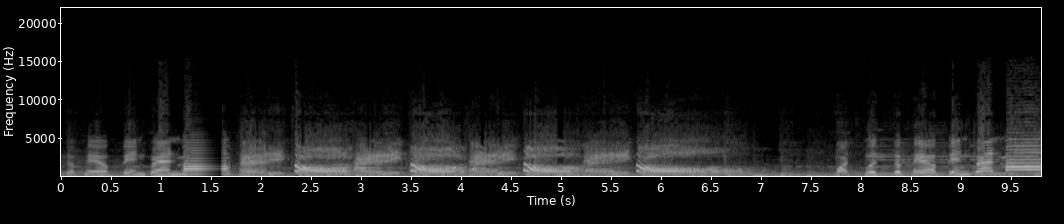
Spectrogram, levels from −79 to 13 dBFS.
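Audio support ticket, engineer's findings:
Call audio freeze, 1.31–1.63 s. Likely packet delay in transit; jitter buffer ran dry. Receiver extended last sound as fading fill for about 280 ms. Nothing lost; stream resumes where it stopped, leaving everything after about 280 ms late.

Jitter buffer speed-up, 8.09 s to end. Buffer over target; receiver trims short pitch-period slices repeatedly. Sound plays at 104% speed, pitch unchanged. Around 70 ms removed across the stretch.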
